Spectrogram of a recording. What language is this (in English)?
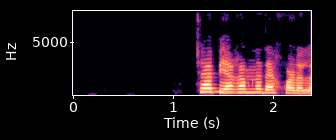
Pashto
